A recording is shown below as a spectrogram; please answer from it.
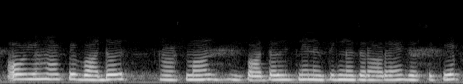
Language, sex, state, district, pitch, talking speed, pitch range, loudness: Hindi, female, Himachal Pradesh, Shimla, 215 Hz, 195 wpm, 210-225 Hz, -15 LUFS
